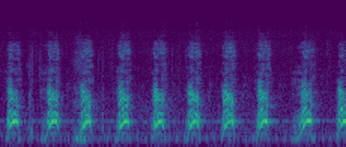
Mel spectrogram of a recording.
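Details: Swix bays at the first wild boar he has met, giving about ten evenly timed, forceful barks, close to two each second, clear and unbroken.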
